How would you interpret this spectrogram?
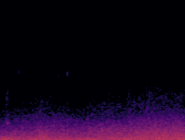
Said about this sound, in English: These are not the peaceful waves you play to fall asleep at night. They're hurricane waves, and the sound is from a video of the artist Clifford Ross. He's standing in the surf, clicking the shutter on his camera.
